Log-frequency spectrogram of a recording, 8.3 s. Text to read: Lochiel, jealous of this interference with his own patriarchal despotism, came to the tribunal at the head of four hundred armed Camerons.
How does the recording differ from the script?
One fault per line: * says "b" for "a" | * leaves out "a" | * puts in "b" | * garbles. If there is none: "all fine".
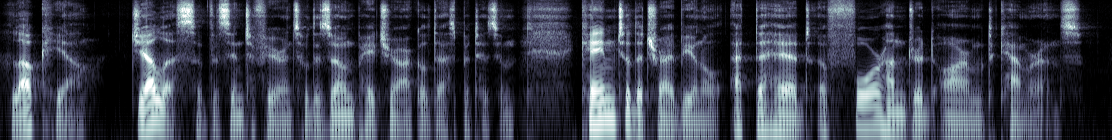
all fine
